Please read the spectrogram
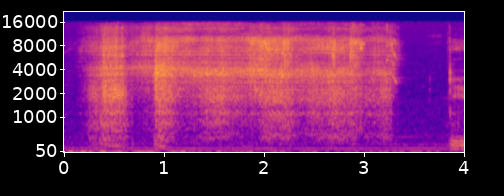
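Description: A person's harsh, rasping coughing fit, about three seconds long, that stops suddenly.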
